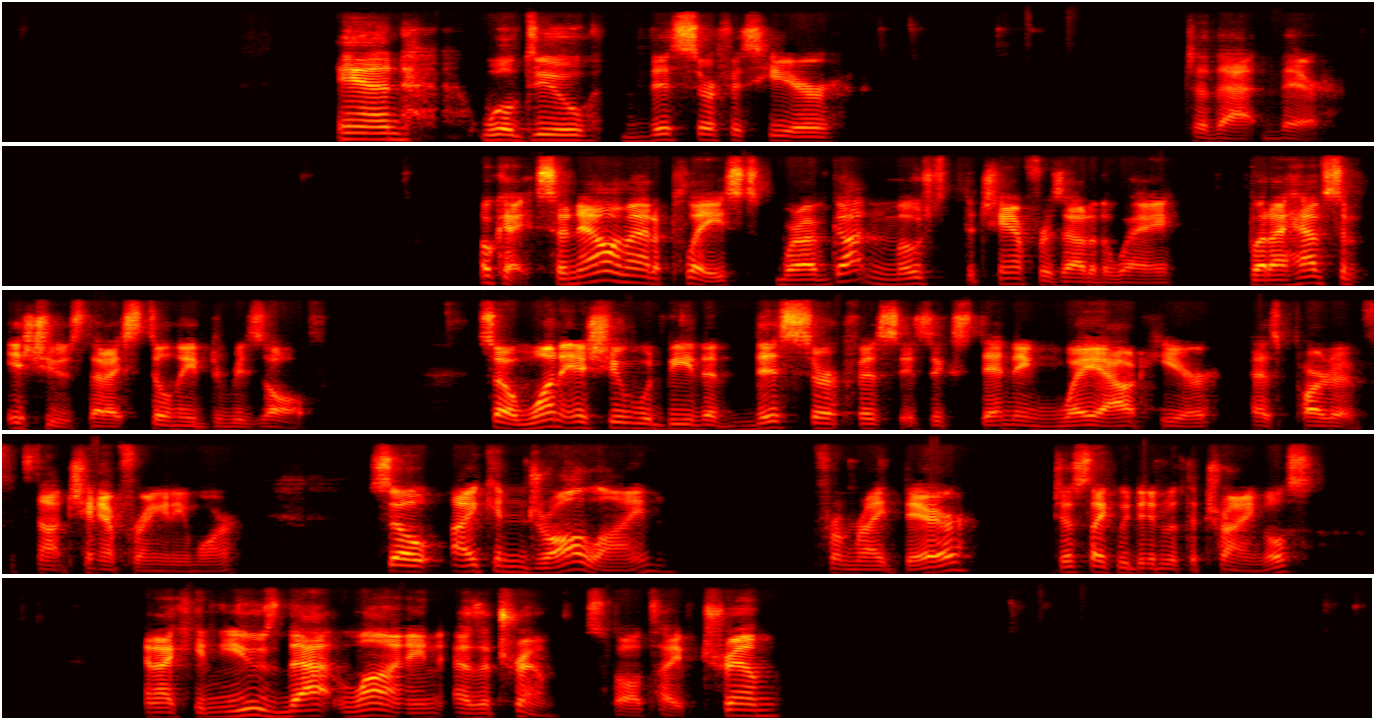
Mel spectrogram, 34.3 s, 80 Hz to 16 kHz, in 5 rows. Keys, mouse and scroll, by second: 1.5 scroll, 2.2-2.7 scroll, 2.7-3.0 scroll, 3.5 click, 4.1 right click, 5.1 click, 6.0 click, 7.8-8.9 scroll, 11.5 right click, 12.3-13.0 scroll, 13.2 middle click, 16.3 right click, 17.3 F15, 17.5 click, 23.8 click, 25.6 click, 27.0 click, 28.1 Return, 29.1 click, 30.5-31.6 typing, 33.0 click.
